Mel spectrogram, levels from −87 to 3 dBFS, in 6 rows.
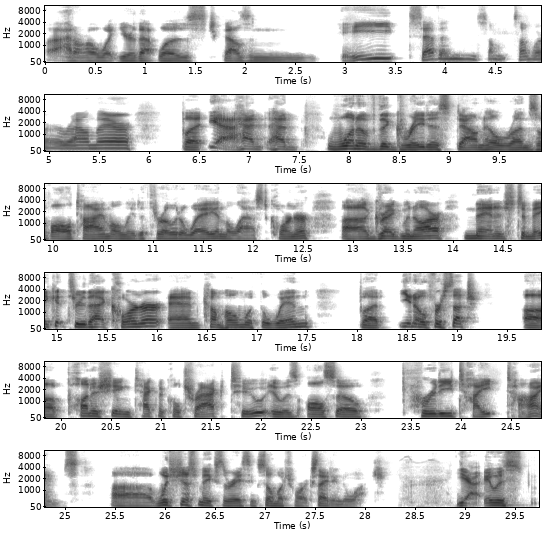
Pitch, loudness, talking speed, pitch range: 125 Hz, -20 LUFS, 170 wpm, 110-150 Hz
